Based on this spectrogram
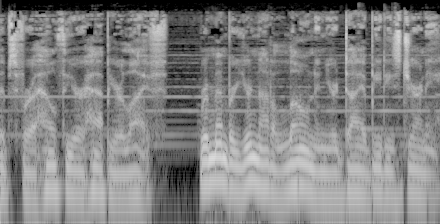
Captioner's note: voiceover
